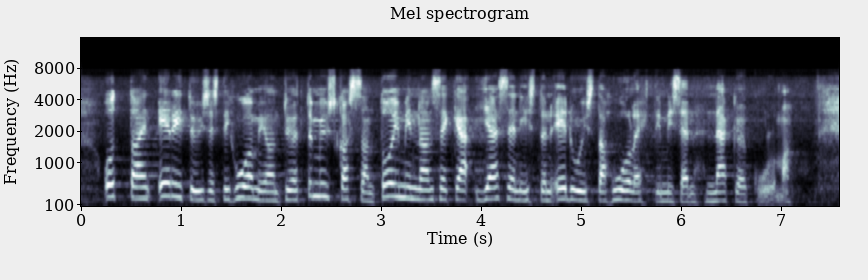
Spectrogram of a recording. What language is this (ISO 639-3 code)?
fin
